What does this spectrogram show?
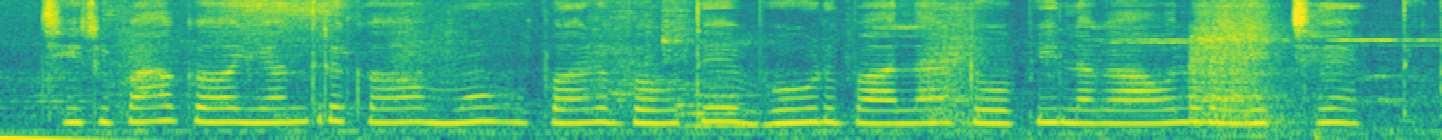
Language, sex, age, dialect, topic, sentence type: Maithili, female, 36-40, Southern/Standard, agriculture, statement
